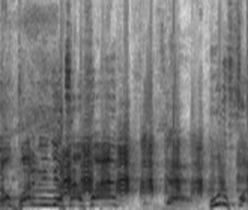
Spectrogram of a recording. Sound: laughter

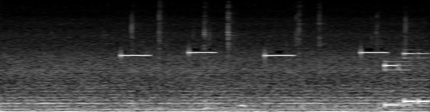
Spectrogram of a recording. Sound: container beeps

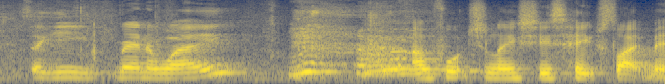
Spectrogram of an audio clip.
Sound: laughs

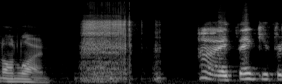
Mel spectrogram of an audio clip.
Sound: mic noise

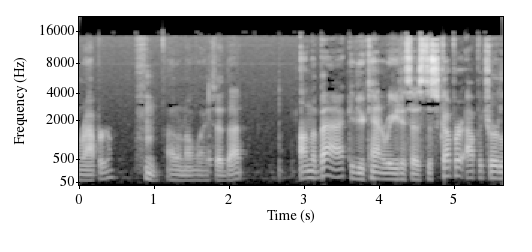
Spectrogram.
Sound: chuckles

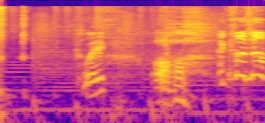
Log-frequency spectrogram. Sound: seatbelt clicks in; groans

